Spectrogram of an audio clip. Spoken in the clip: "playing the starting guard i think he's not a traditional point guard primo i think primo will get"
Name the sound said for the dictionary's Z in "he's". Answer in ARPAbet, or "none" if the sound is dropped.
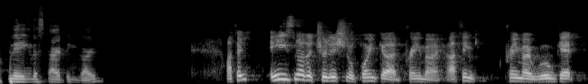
Z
